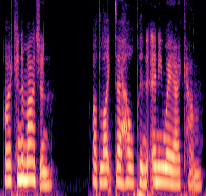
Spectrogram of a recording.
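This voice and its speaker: Composed, high-voiced commanding woman, played by an actress. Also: darkish tone, no room sound, clean studio sound, natural voice. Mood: smooth, reassuring. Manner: formal, measured, smoothly reassuring. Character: composed, authoritative female leader of a covert organization. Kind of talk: audio drama acting.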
